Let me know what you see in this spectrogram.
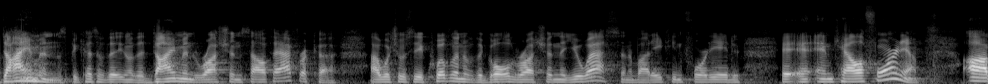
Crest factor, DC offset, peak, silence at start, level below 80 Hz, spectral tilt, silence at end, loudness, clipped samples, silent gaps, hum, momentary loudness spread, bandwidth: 20 dB; under 0.1%; 0 dBFS; 0 s; -50 dBFS; -8 dB/octave; 0 s; -22 LUFS; under 0.1%; none; none; 12 LU; 13 kHz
